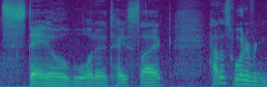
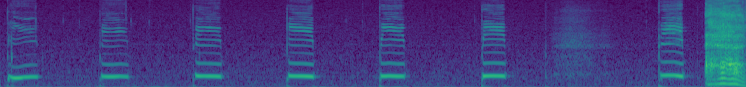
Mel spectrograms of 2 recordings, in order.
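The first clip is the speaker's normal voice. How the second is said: very high, very slow, breathless drawn-out beeps. Making a long string of beeping sounds, out of breath. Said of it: "I ran out of breath there".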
